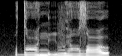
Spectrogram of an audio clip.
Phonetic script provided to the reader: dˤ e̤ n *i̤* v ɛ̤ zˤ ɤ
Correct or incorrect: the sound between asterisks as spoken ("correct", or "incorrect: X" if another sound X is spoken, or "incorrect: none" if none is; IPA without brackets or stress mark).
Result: incorrect: ḭ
